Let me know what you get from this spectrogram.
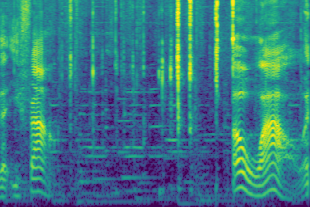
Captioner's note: keyboard clicking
